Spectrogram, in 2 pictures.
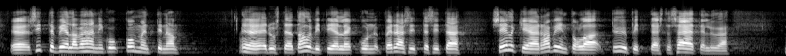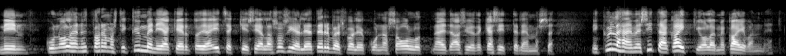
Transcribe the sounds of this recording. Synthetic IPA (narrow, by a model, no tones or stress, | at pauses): sit̪ːeʋʋielæʋæhænniːŋkukomːent̪ːinɑ | øːedust̪ɑjɑt̪ɑlʋit̪ielːekkunperæsit̪ːesit̪æ | selkeærɑʋint̪olɑt̪yːpit̪ːæist̪æsæːt̪elyæ | niːn | kunolhennyt̪ʋɑrmɑst̪ikkymːeniækert̪ojɑit̪sekːinsiælːˑæsosiɑːliɑt̪erʋeysʋɑljokunːɑsːɑolːut̪næit̪æɑsioit̪ɑkæsit̪ːelemˑæsːæ̰ | niŋkylːæhæmmesit̪ækɑikːiolemːekɑiʋɑ̰nːḛːt̪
